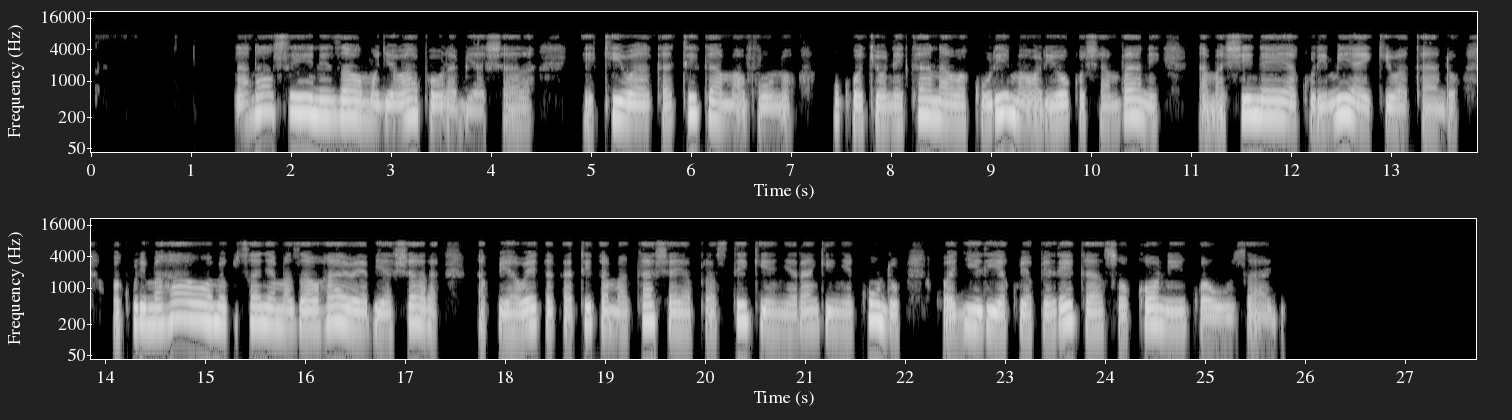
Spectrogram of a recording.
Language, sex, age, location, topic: Swahili, female, 25-35, Dar es Salaam, agriculture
